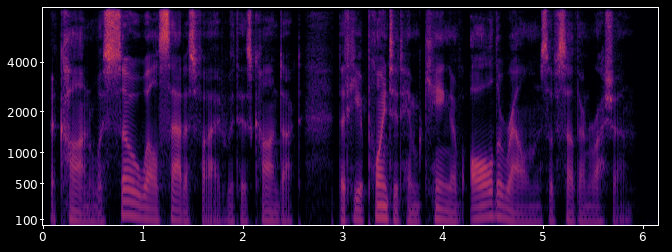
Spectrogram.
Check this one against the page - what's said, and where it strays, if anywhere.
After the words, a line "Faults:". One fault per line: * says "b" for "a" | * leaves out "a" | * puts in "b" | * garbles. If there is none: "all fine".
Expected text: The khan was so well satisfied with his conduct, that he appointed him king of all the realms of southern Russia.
The khan was so well satisfied with his conduct, that he appointed him king of all the realms of southern Russia.
Faults:
all fine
